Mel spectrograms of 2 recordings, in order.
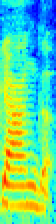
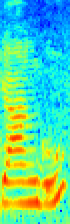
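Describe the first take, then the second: First: The word ends on a consonant sound. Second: The word ends with an added vowel sound. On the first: The speaker calls it right. "The right pronunciation is கேங்" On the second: The speaker calls it wrong. "It's not கேங்கு"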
